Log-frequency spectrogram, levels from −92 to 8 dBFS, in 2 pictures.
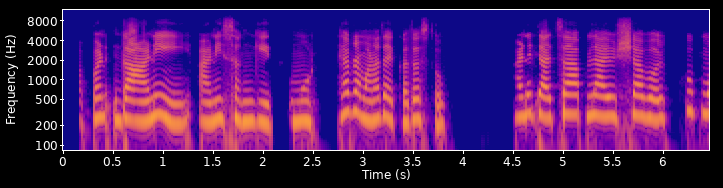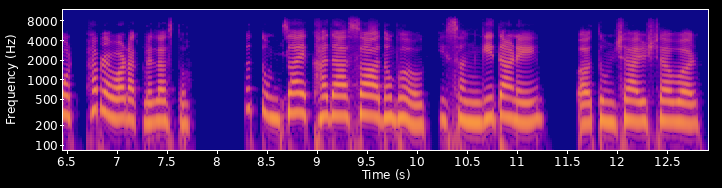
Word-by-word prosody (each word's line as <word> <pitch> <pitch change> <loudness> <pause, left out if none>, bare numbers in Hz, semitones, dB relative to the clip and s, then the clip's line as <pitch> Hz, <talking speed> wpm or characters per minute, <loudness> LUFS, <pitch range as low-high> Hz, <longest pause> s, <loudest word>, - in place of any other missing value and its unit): आपण 260 +4 -1 0.2
गाणी 240 -2 +3
आणि 230 +2 +1
संगीत 230 -3 -1
मोठ्या 240 +6 -1
प्रमाणात 260 -4 +2
ऐकत 235 -3 -1
असतो. 235 -5 -1 0.8
आणि 285 +2 +1
त्याचा 285 +1 +2
आपल्या 290 0 +1
आयुष्यावर 275 -1 +1 0.2
खूप 325 -2 -4
मोठा 300 +3 -2
प्रभाव 275 -7 +2
टाकलेला 235 -1 0
असतो. 215 -2 -4 0.6
तर 365 - -4
तुमचा 300 +1 +1
एखादा 285 -1 +1
असा 285 +1 +2
अनुभव 260 -5 +1 0.2
की 245 - -5
संगीताने 240 0 +1 0.4
अ, 215 +1 +1
तुमच्या 235 0 +1
आयुष्यावर 230 -1 0
255 Hz, 125 wpm, -24 LUFS, 230-280 Hz, 0.8 s, गाणी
